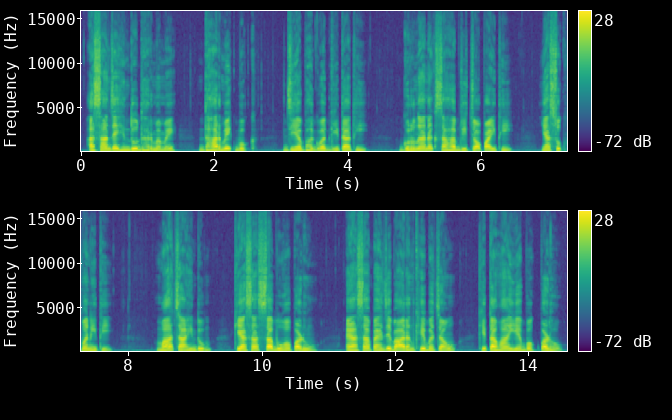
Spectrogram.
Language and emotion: Sindhi, neutral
